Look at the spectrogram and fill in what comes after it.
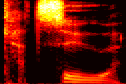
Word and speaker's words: Qattuu: Her name is Katsu. It's spelled Q-A-T-T-U-U.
